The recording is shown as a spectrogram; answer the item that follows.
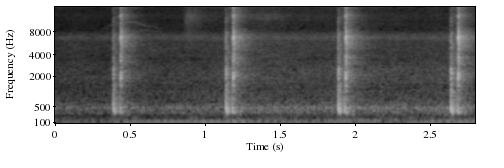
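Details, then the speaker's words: Fetal Doppler simulator prototype set to 80 bpm, reading checked against a calibrator with about ±1 error: sharp, evenly spaced clicks; simulated fetal heartbeat at 80 beats per minute. "Nah, 80 sudah 80 ya. Jadi nunggu beberapa waktu dulu seperti itu karena si alatnya ini juga akan memproses daripada detak jantungnya seperti itu."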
